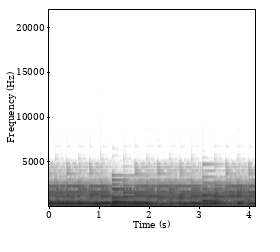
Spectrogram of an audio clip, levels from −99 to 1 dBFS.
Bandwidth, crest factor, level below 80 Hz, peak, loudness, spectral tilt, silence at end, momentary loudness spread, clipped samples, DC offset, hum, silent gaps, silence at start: 4.7 kHz; 14 dB; -36 dBFS; -4 dBFS; -20 LUFS; -11.5 dB/octave; 0 s; 7 LU; under 0.1%; under 0.1%; none; none; 0 s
